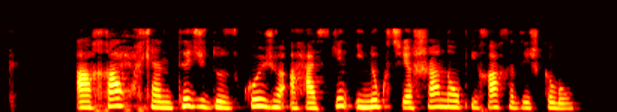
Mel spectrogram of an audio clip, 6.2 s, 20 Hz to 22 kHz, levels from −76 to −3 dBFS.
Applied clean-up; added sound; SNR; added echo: none; none; none; none.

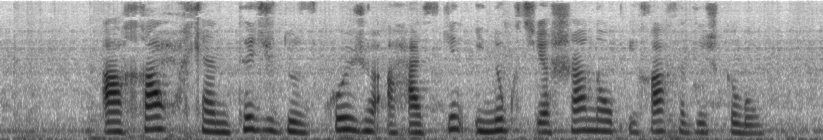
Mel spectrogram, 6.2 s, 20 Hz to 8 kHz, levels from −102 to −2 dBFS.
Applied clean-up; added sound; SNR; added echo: none; Engine; 15 dB; none.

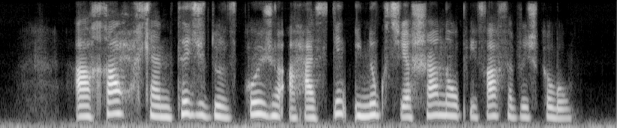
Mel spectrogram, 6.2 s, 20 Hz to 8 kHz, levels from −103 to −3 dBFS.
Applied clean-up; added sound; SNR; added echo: neural diffusion model UNIVERSE++.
